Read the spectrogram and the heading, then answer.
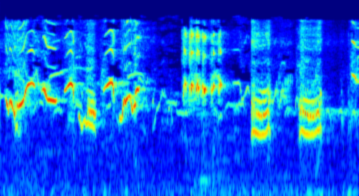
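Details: Oriental magpie-robin song for provoking another magpie-robin into singing: looping whistled phrases, then buzzy harsh bursts and repeated descending chirps, with short silent gaps.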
